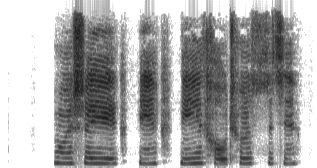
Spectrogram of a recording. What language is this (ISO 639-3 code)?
zho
